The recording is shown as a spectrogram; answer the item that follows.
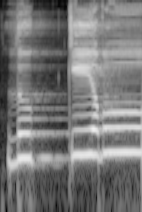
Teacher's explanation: karena berbaris dhammah, maka ra dibunyikan dengan tebal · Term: tafkhim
